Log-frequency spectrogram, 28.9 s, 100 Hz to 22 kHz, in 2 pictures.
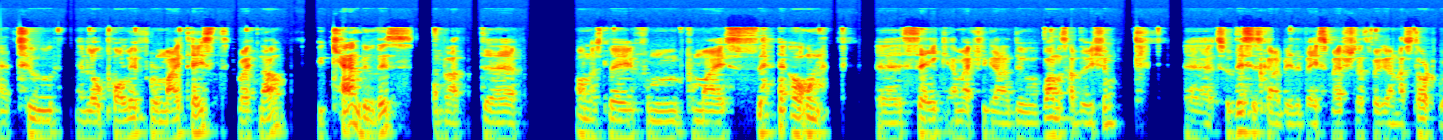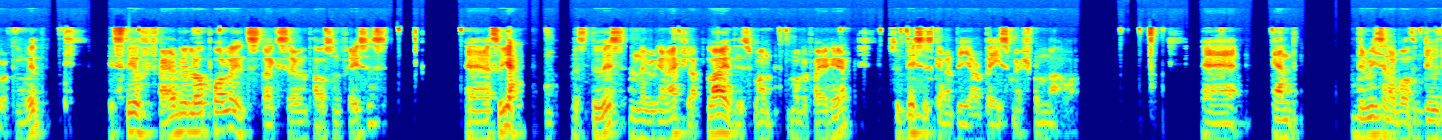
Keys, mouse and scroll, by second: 0.8 middle click, 1.3 middle click, 2.0 middle click, 6.0-8.1 middle drag, 8.4 middle click, 10.4 drag, 11.6-12.9 middle drag, 13.6 click, 14.0-14.5 middle drag, 15.0-15.9 middle drag, 16.3 middle click, 17.7-18.2 middle drag, 18.4 middle click, 21.0-22.3 drag, 22.8 middle click, 23.4 click, 23.6 Tab, 24.6 middle click, 25.7 middle click, 26.6 middle click, 28.6 middle click.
